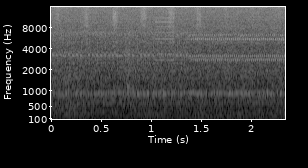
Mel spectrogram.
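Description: Near silence: faint room tone, a low hiss with a faint steady hum.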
